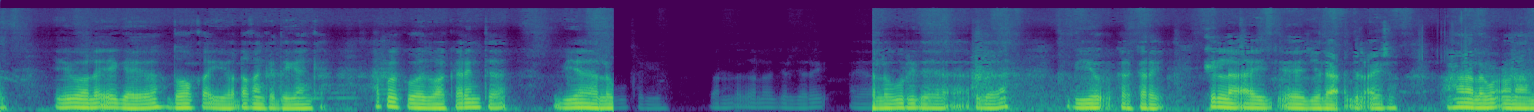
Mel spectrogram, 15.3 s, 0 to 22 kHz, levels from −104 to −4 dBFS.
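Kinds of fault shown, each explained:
Audio dropout to a faint residue: The speech cuts out abruptly at 6.13 s and returns just as suddenly at 8.72 s, a gap of about 2.6 s. This is not a pause or a fade. The gap is not silent. A faint trace of the sound remains, roughly 30 dB below its normal level. The likely cause is that the wanted signal was lost while the path after the break stayed live, leaking only this weak residue.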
